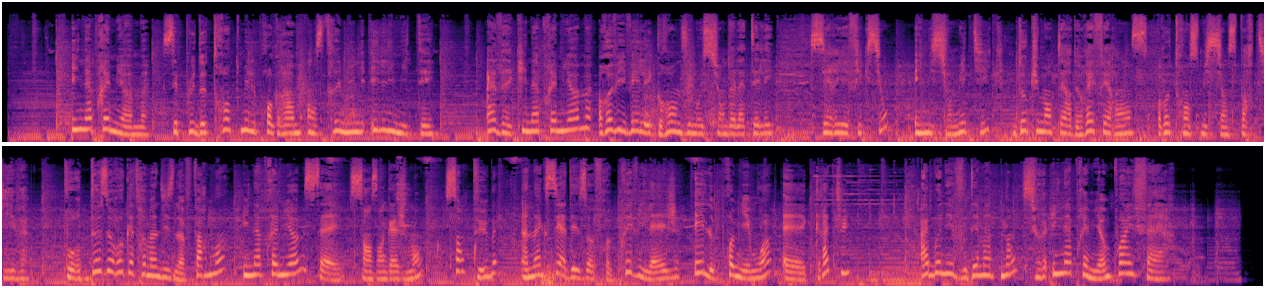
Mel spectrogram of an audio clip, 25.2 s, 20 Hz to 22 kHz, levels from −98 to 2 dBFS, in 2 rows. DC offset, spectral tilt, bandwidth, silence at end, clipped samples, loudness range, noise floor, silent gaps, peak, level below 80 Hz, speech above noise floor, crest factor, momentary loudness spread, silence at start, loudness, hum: under 0.1%; -4.5 dB/octave; 16.5 kHz; 0.2 s; under 0.1%; 1 LU; -47 dBFS; none; -6 dBFS; -42 dBFS; 22 dB; 18 dB; 6 LU; 0.05 s; -25 LUFS; none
